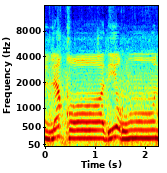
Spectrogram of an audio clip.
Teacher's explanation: را کو پر پڑھنا ہے اور قاف کو بھی پر پڑھنا ہے۔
